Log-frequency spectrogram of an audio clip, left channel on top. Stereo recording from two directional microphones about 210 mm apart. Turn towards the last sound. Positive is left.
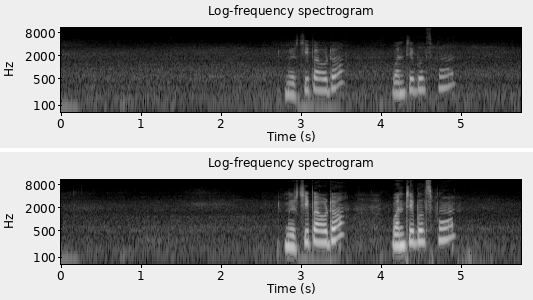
turn(degrees=-50)  # may be behind; listen again after turning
